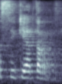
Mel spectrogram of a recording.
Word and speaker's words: psikiater: Aku mau ke psikiater. Tulisannya psikiater, tapi kita bacanya enggak usah P-nya enggak usah dibaca.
